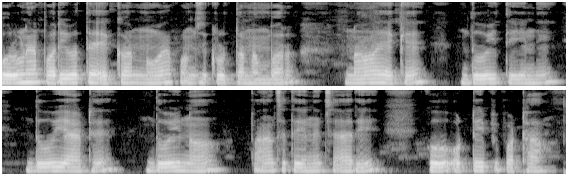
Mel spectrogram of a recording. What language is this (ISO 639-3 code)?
ori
